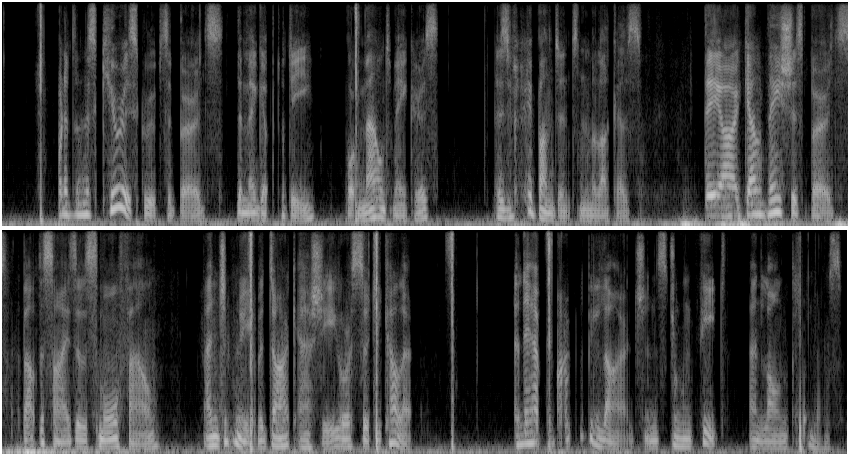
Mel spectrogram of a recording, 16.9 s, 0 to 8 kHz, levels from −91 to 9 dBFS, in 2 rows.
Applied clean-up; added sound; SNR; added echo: neural diffusion model UNIVERSE++.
